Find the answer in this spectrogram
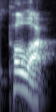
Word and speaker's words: Pollock: Again, it is Pollock, P-O-E, lock your door. That's how you pronounce it. Bryce Pollock, Mississippi State corner.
